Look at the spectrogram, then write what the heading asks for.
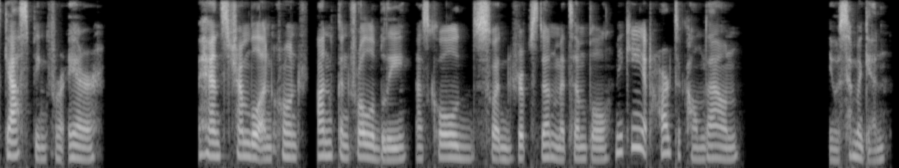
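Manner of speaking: soft, quiet reading; story narration. Acted. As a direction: read it hushed and tense. Reads game text softly.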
